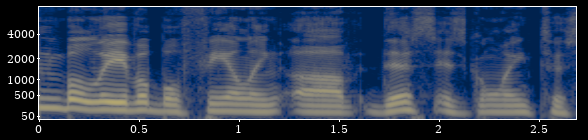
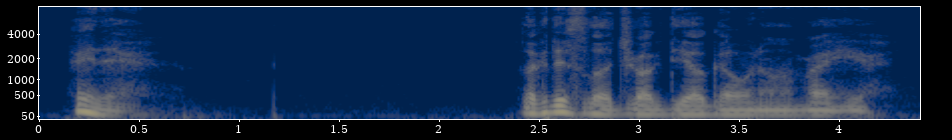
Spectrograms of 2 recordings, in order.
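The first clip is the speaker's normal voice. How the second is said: very low, deep-pitched voice; 8 semitones lower, 9 dB quieter than usual. Joking about a drone voiceover while watching a drug deal: Bob Ross voice. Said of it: "doing the voice my damn self".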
